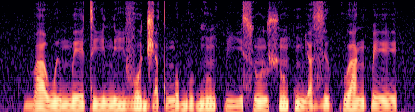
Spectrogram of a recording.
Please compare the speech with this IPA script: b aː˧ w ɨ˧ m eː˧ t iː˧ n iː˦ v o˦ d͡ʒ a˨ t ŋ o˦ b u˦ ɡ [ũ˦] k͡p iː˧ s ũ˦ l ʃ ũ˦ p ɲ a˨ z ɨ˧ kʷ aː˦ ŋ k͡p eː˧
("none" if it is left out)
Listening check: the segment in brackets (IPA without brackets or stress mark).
ũ˦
